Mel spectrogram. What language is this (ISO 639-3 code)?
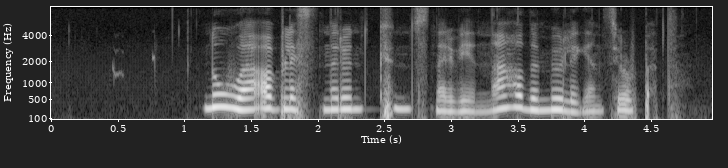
nor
